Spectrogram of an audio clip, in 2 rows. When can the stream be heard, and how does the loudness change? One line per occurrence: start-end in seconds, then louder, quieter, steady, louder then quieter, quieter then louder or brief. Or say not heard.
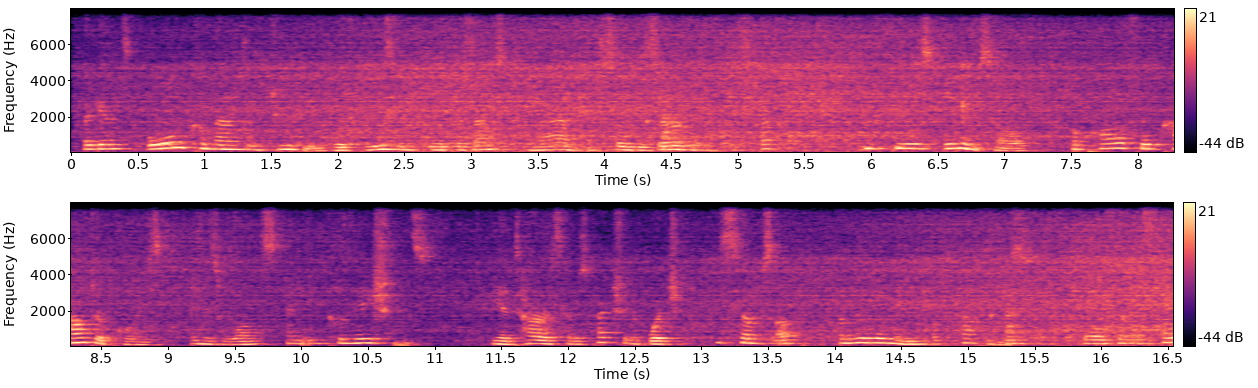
0.0-16.5 quieter then louder.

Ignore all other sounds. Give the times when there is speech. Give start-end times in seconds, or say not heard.
0.0-16.5.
